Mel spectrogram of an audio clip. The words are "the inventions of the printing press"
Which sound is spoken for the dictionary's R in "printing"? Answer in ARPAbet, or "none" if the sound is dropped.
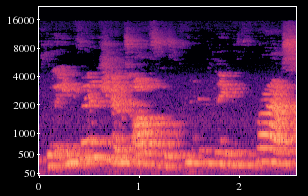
none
